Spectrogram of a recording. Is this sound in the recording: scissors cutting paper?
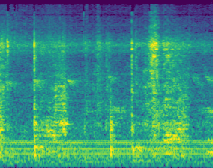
no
